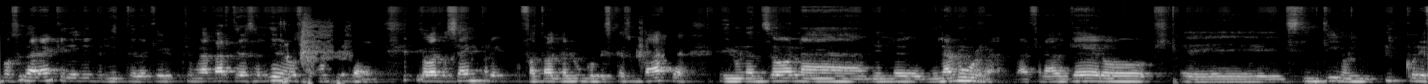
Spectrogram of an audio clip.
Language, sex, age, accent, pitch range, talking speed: Italian, male, 50-69, native, 130-150 Hz, 150 wpm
